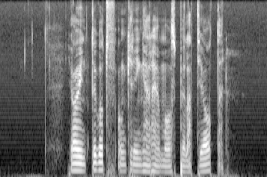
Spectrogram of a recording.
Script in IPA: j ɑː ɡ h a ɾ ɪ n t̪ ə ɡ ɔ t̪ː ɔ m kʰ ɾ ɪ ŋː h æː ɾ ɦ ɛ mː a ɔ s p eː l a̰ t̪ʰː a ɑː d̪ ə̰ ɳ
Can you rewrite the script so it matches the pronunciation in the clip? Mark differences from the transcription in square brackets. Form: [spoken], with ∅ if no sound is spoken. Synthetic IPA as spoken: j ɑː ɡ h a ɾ ɪ n t̪ ə ɡ ɔ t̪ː ɔ m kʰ ɾ ɪ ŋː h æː ɾ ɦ ɛ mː a ɔ s p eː l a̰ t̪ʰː [ɛ] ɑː [t̪] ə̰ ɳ

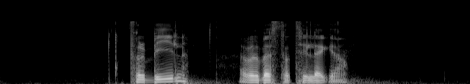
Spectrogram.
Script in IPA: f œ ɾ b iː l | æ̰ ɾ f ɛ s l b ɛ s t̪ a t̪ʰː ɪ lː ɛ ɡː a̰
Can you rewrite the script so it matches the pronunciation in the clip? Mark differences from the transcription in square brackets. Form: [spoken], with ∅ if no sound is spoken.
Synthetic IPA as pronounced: f œ ɾ b iː l | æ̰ ɾ [v] ɛ [∅] l b ɛ s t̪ a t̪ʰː ɪ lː ɛ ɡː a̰

